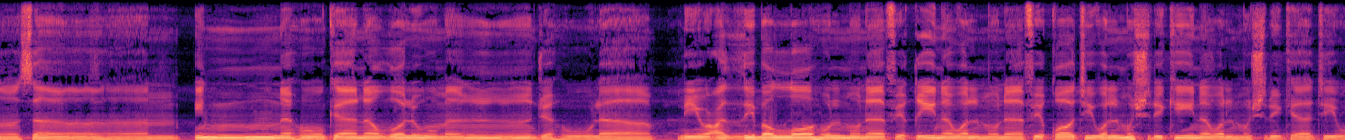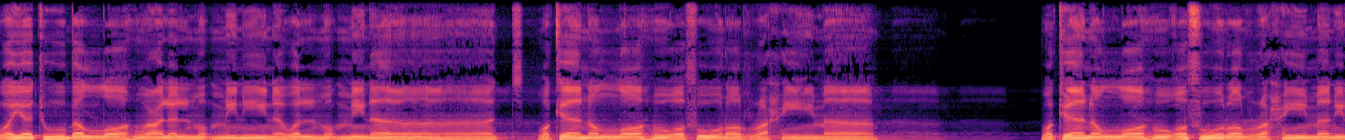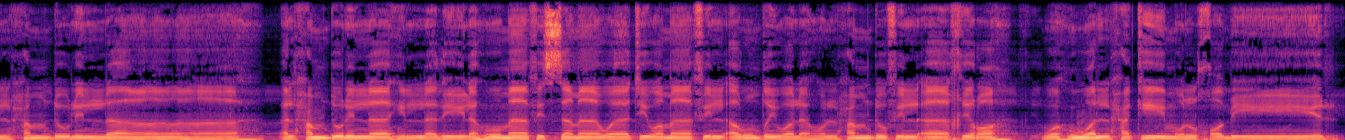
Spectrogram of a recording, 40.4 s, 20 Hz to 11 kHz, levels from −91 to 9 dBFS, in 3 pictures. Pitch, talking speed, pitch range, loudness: 110 Hz, 60 wpm, 100-115 Hz, -13 LUFS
